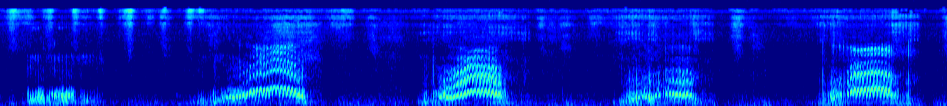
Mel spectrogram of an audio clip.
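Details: Luxey, a female Bengal cat, purring extra loud while cuddling in her cat cave; five breathy, humming bursts, each arching up then down, come roughly every two seconds with quiet gaps between.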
